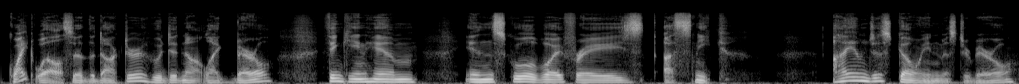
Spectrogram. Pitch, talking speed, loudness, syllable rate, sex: 105 Hz, 135 wpm, -20 LUFS, 3.9 syllables/s, male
